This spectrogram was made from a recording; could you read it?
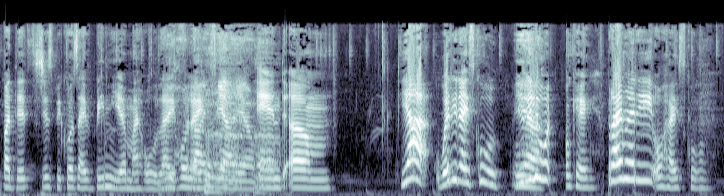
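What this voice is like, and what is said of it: Strong Namibian accent. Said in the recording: “I have apparently a very strong Namibian accent”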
